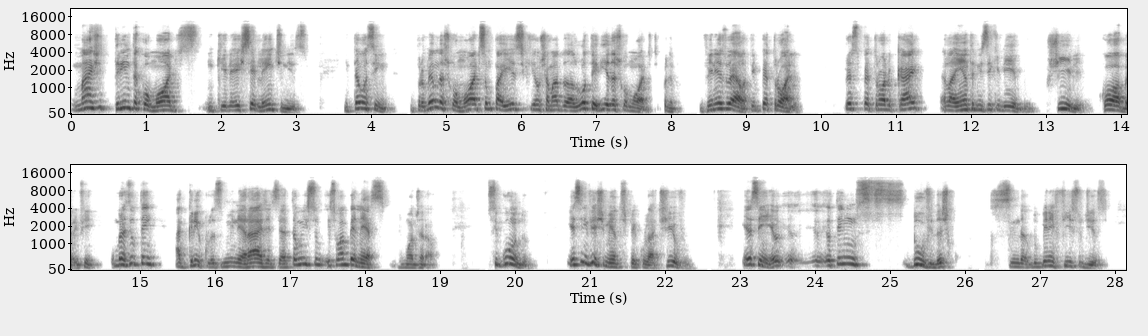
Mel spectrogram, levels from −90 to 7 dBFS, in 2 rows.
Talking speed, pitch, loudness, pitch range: 155 wpm, 190 Hz, -26 LUFS, 155-220 Hz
